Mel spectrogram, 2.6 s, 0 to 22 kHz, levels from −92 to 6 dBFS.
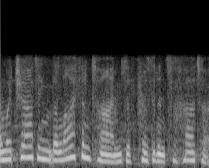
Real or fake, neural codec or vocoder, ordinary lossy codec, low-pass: fake; vocoder, 22.05 kHz, 80 mel bands, WaveNeXt; Opus, 16 kbps; 5.4 kHz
